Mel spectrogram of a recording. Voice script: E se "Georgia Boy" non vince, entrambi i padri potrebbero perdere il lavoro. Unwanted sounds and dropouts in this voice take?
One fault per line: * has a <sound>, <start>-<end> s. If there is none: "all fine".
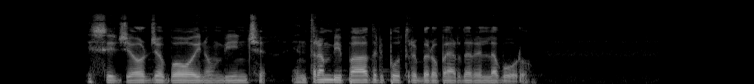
all fine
